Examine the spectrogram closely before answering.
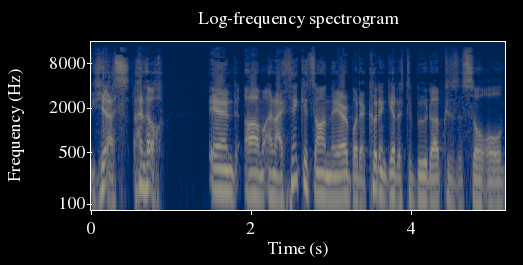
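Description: A man with an American accent and an ordinary speaking voice talks at a moderate pace in a medium pitch. The sound is dry and close with no echo, and the background is quiet. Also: ordinary pitch variation. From Missouri. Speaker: film composer and podcast co-host. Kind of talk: casual chat. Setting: video call.

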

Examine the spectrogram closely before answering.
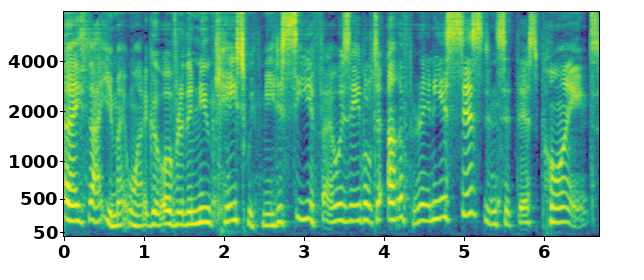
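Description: A squeaky, put-on character voice that sounds female, with a medium pitch, a moderate pace and hardly any pauses. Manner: meek, hesitant.

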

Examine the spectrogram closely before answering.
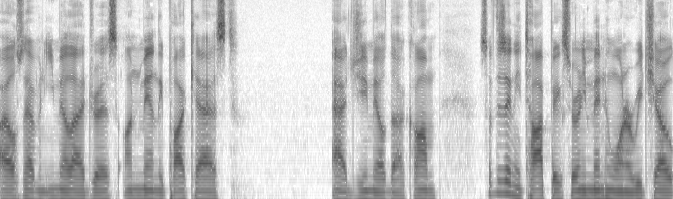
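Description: In a Toronto accent, a man with a dark, mellow tone and a fairly low pitch speaks at a very fast pace. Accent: Canadian English, Toronto. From Canada, Toronto. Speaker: podcast host and life coach. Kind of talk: solo podcast monologue. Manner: casual, with many fillers.

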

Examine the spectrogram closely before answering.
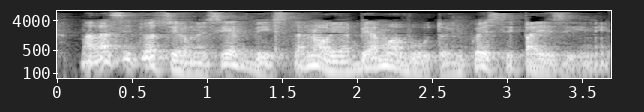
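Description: A man's voice with audible room echo. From Calabria, Arbëreshë village in Cosenza province. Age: 70s. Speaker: retired country doctor. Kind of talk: interview conversation. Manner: halting, with many repetitions.

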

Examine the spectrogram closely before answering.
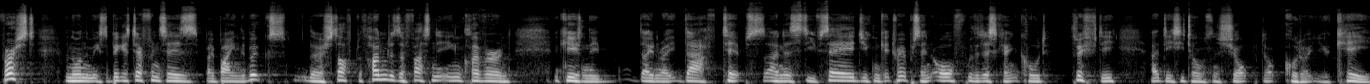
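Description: At a fairly quick pace, a man speaks in a fairly high, somewhat breathy voice with ordinary pitch variation. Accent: Scottish. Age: 30s. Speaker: podcast co-host. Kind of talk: scripted appeal; casual chat. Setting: office.

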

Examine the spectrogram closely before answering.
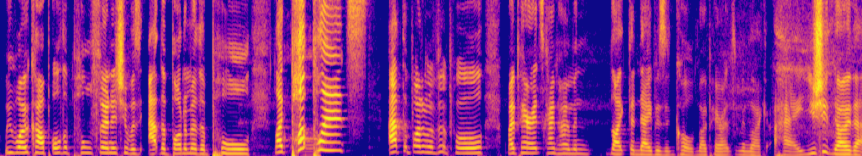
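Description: Talking at a fairly quick pace with an Australian accent, the speaker's pitch swings very widely. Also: woman, fairly high pitch for a woman. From Sydney, northern beaches, Australia. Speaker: comedian. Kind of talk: casual chat. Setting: studio.

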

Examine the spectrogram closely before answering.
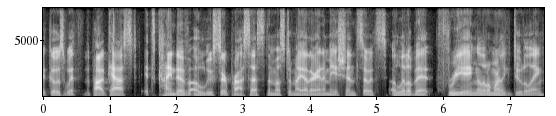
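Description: A man with an ordinary speaking voice talks at a moderate pace with hardly any pauses and fairly even intonation, the sound dry and close with no echo. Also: fairly low pitch for a man. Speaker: podcast host. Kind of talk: casual interview conversation.

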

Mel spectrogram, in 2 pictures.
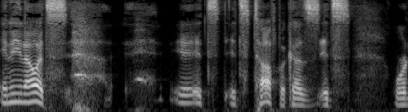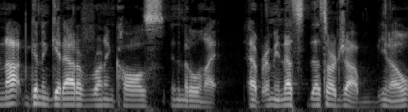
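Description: Using a plain, everyday voice, a man speaks at a medium pitch and a fairly quick pace. His intonation is lively, and the sound is dry and close with no echo. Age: 40s. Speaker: firefighter. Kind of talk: casual chat. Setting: at his home.

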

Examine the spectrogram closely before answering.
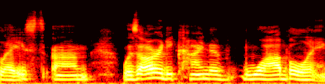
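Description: A woman's ordinary speaking voice with an American accent, fairly low in pitch with ordinary pitch variation, at a fairly slow pace against a quiet background. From United States. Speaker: clinical psychologist. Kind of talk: interview.

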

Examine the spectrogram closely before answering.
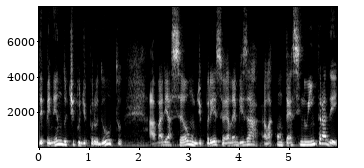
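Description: Somewhat breathy, a man speaks at a moderate pace with a fairly high pitch and lively intonation. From Brazil. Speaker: startup founder. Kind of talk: panel discussion. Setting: recording room at a trade summit.

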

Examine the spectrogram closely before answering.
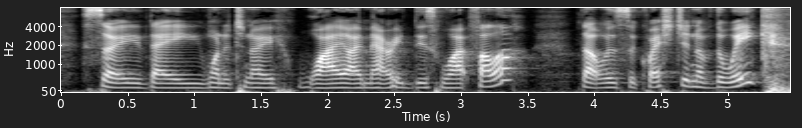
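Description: A woman with an Australian accent talks at a moderate pace, her fairly low pitch carrying fairly even intonation. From Brisbane, Australia. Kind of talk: casual interview, personal testimony. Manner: hesitant, many fillers.

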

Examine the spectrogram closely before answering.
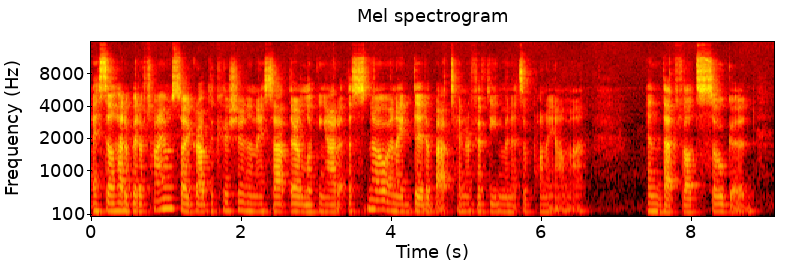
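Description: Fairly quick speech with fairly even intonation and audible room echo. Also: woman, very deep, low pitch for a woman. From Philippines. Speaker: yoga teacher and entrepreneur. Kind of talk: casual chat. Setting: at home with baby nearby.

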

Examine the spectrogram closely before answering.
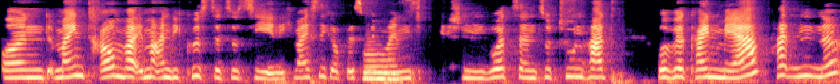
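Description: In a raised, projected voice, a woman speaks at a fairly slow pace with high pitch, a bright, sharp tone and fairly even intonation. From Czech Republic, Prague. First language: Czech (speaking German). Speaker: yoga teacher. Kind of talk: interview. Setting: outdoor garden. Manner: halting.

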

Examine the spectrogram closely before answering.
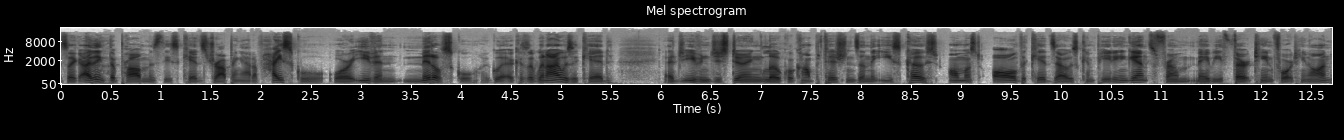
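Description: On a very clean recording with a silent background, a man with an American accent uses an unremarkable speaking voice, medium in pitch, at a fairly quick pace with fairly even intonation. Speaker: podcast co-host. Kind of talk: casual chat.

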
